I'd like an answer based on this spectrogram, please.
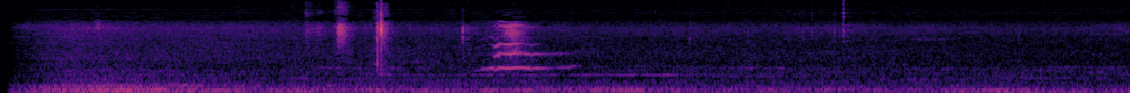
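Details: Little cats eating crackers; a single short, rising then falling meow midway, amid low crunching and chewing noises and a few sharp clicks.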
